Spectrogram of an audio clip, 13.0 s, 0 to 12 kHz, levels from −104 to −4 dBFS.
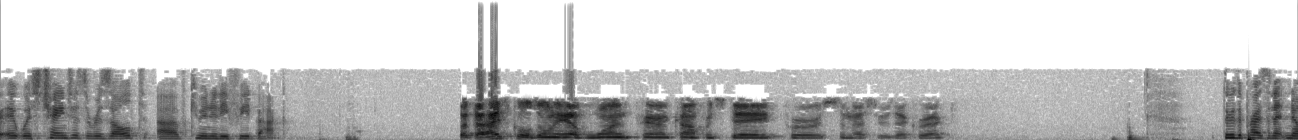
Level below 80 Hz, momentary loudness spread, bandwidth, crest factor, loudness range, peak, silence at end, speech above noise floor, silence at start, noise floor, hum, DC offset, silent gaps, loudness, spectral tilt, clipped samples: -34 dBFS; 18 LU; 12 kHz; 20 dB; 17 LU; 0 dBFS; 0 s; 40 dB; 0 s; -58 dBFS; none; under 0.1%; none; -17 LUFS; -5 dB/octave; under 0.1%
